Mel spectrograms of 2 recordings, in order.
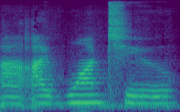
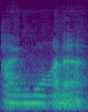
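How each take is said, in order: First: Each word is said fully and separately. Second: The words are reduced and run together.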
